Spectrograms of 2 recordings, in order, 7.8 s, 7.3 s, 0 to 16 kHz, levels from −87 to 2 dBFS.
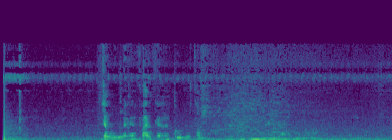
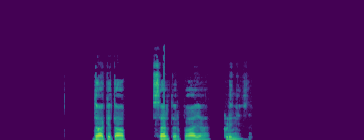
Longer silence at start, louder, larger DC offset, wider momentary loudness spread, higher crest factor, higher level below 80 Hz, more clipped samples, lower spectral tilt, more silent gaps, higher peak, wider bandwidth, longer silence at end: second, 0.05 s vs 1.85 s; second, -33 LUFS vs -19 LUFS; neither; first, 21 LU vs 15 LU; about the same, 26 dB vs 22 dB; first, -48 dBFS vs -60 dBFS; neither; about the same, -5.5 dB/octave vs -4.5 dB/octave; second, none vs 2.52-3.05 s, 3.63-3.67 s, 4.22-4.46 s; second, -8 dBFS vs -2 dBFS; first, 11.5 kHz vs 10 kHz; second, 0 s vs 2.5 s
